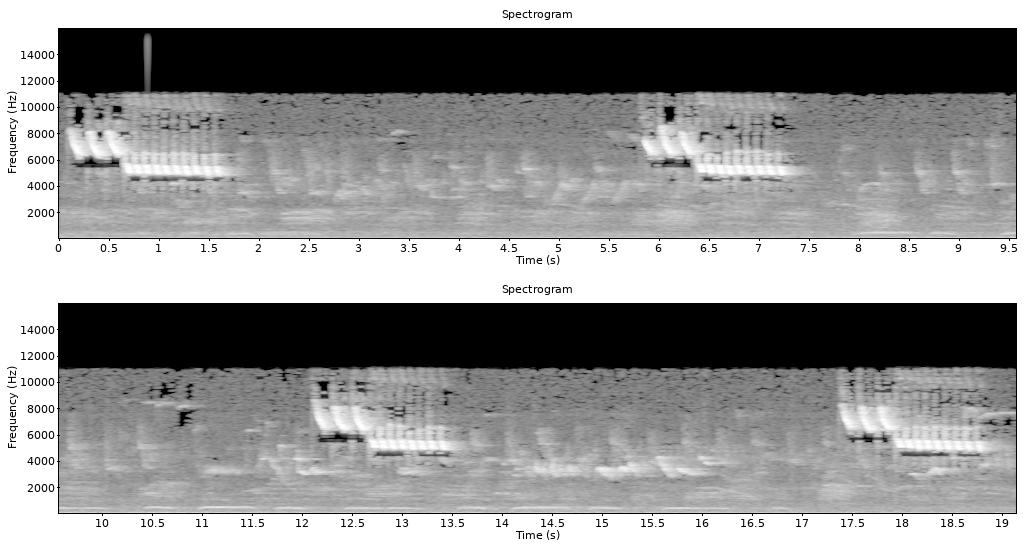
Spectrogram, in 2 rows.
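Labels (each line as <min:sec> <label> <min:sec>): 0:00.0 A bird chirps in the background. 0:19.1
0:00.0 A bird sings loudly and repeatedly. 0:01.9
0:05.8 A bird sings loudly and repeatedly. 0:07.5
0:08.4 An owl is calling repeatedly. 0:19.1
0:12.0 A bird sings loudly and repeatedly. 0:13.7
0:17.3 Birds singing loudly and repeatedly. 0:19.0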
